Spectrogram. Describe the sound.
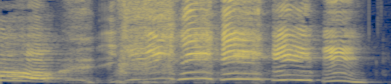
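A human voice imitates an excited white horse rampaging in a cramped stable: a high, wavering neigh broken into quick shaky pulses that rise and fall over about two seconds, loud and alone.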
